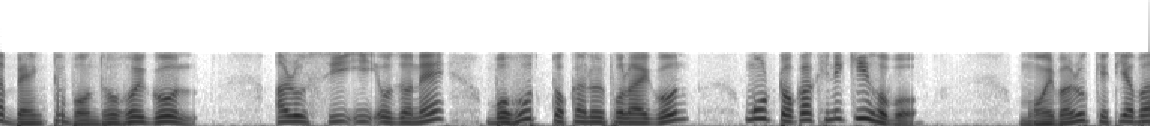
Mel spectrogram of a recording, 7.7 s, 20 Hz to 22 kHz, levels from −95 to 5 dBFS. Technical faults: packet loss with pitch repetition

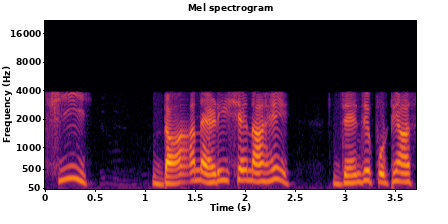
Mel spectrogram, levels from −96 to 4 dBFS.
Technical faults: short stall from a late packet

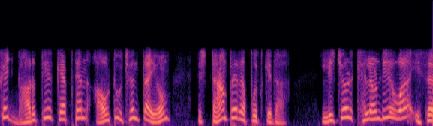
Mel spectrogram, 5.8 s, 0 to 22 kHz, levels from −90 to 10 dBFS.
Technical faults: Opus compression

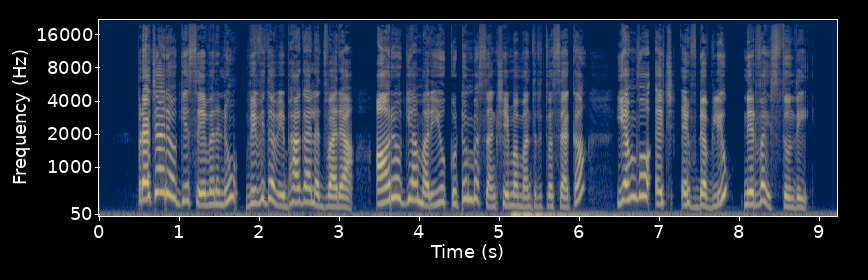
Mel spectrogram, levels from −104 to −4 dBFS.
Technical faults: none

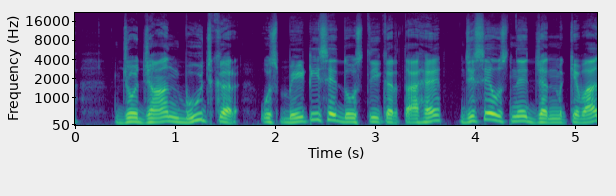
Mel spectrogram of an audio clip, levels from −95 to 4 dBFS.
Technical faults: none

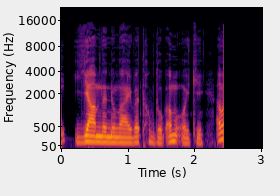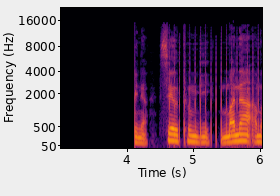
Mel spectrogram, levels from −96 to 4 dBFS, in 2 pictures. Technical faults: audio dropout to silence; train of clicks

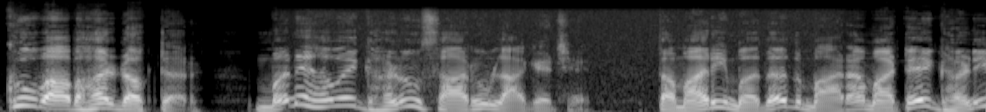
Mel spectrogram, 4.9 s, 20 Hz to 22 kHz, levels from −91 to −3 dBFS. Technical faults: digital radio blending to analogue

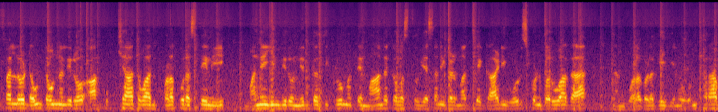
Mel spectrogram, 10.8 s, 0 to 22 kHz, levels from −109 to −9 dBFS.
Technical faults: noise suppressor artifacts; speech cut by the noise suppressor

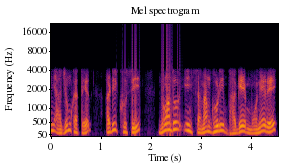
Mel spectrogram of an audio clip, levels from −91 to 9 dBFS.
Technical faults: Opus voice compression; processor overload crackle

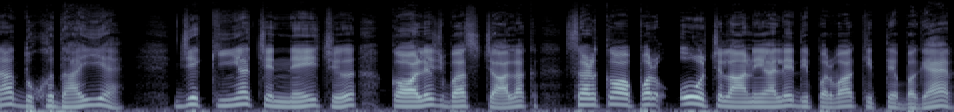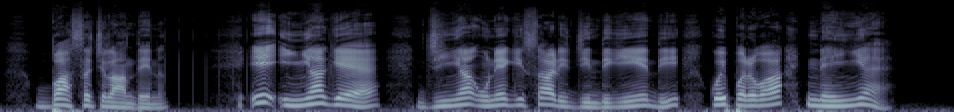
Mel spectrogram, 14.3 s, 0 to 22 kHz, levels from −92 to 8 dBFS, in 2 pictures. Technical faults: Wi-Fi interference

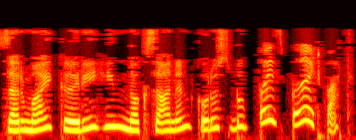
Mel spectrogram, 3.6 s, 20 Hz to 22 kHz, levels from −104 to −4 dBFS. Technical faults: WMA compression; section at the wrong speed; pre-echo

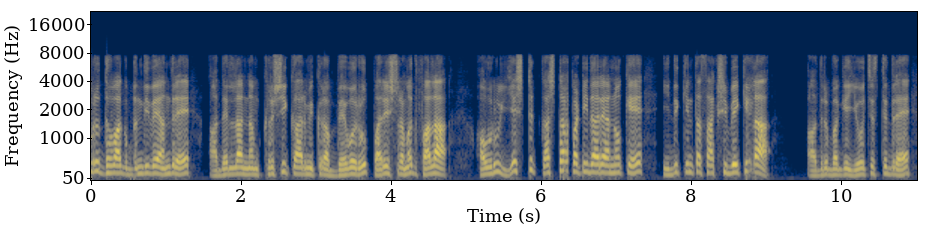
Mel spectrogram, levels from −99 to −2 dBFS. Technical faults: VoIP packet loss concealed by the speech codec

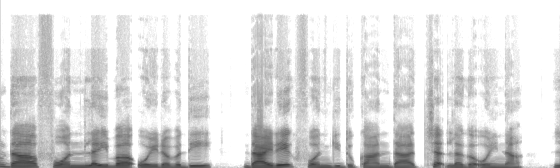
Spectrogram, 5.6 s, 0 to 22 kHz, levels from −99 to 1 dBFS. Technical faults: none

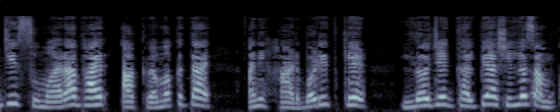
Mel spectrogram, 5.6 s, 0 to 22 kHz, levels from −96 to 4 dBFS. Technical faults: HE-AAC compression; pre-echo

